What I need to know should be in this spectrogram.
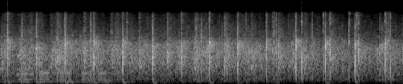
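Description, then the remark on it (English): An audience applauds steadily for about four seconds as a new partner and VP International is introduced, with many overlapping hand claps forming a dense, crackling wash that stays fairly even in loudness throughout. “And now you can clap.”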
